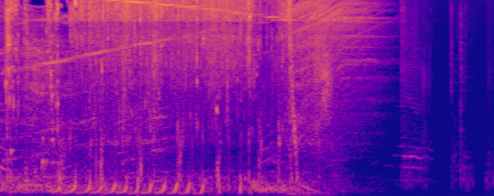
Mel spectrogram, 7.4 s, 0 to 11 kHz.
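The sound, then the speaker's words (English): Steady gulping as people chug drinks, rapid rhythmic swallows with liquid sloshing for about four seconds, then a sudden stop followed by a few faint breaths and small sounds. “3, 2, 1, oh. Chug.”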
